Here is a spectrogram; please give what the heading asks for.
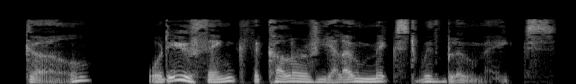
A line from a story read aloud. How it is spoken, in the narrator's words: my father asked slowly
